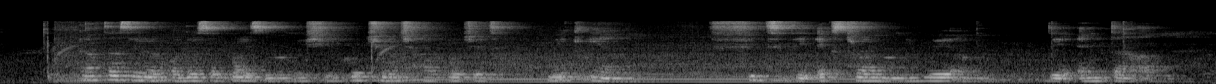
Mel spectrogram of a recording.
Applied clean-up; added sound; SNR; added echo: none; Engine; 11 dB; reverberation time 0.9 s.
